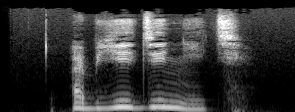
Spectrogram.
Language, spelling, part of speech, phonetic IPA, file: Russian, объединить, verb, [ɐbjɪdʲɪˈnʲitʲ], Ru-объединить.ogg
- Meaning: to unite, to combine, to join, to amalgamate, to consolidate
